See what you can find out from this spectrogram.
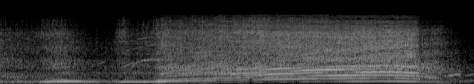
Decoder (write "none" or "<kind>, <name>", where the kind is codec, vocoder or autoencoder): none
